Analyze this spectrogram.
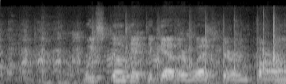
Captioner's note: woman laughing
